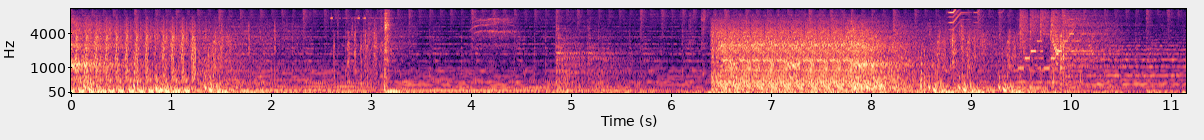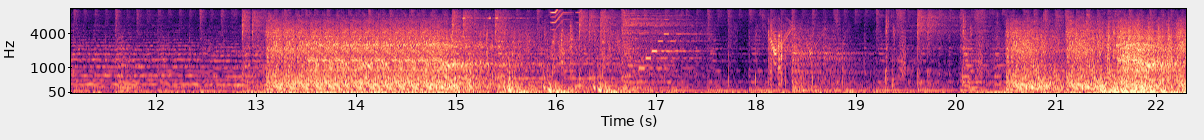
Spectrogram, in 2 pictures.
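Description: Gunfire in the video game Metal Gear Solid, dense bursts of rapid shots and crashes recurring in loud waves that swell and ease across the stretch, with no speech heard.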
